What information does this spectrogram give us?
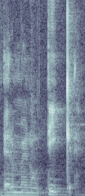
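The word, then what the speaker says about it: ἑρμηνευτική: ciencia o arte eh la pronunciación originaria de la palabra hermenéutica es hermeneutique entonces podemos entender que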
